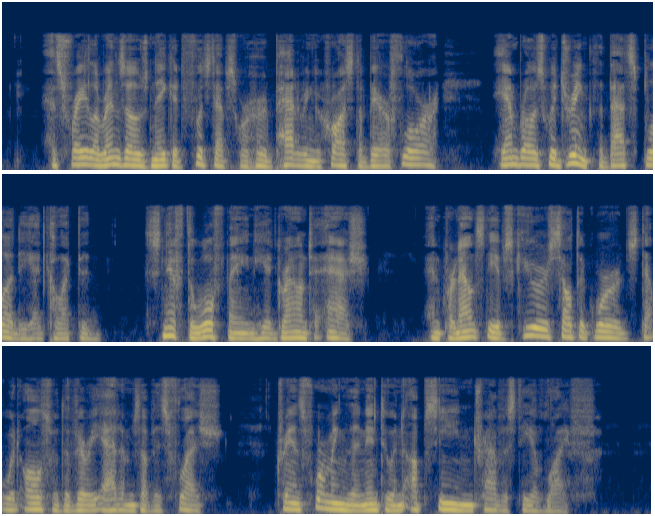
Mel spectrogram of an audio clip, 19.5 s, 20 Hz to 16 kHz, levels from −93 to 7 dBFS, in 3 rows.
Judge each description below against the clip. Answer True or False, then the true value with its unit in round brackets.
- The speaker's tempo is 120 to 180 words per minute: True (160 wpm)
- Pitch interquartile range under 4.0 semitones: True (3.4 semitones)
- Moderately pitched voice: False (125 Hz)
